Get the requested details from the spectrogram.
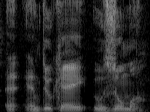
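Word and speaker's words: Anudike-Uzomah: I can't pronounce his name, from Kansas State. Felix Amadike Azuma, whatever. The defensive end from Kansas State. – Yeah, Felix Enduke Uzuma.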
